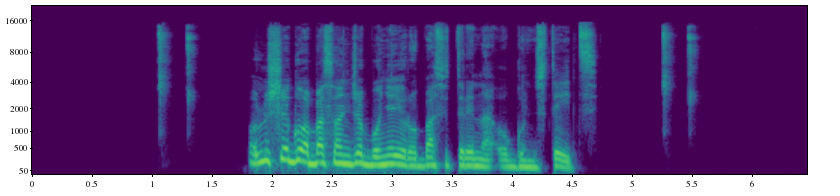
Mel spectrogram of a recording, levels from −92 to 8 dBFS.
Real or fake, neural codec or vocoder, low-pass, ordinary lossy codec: real; none; 14.4 kHz; Opus, 64 kbps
